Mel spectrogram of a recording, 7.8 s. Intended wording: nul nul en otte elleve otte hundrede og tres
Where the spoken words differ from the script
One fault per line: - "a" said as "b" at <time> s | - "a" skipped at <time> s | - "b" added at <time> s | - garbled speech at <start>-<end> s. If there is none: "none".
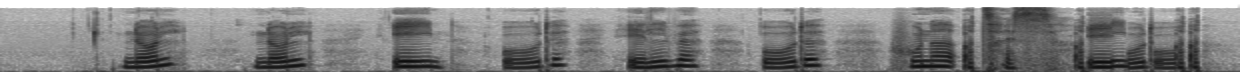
- garbled speech at 6.7-7.5 s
